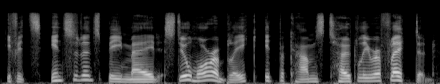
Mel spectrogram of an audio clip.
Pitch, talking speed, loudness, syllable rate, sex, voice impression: 145 Hz, 165 wpm, -21 LUFS, 5.5 syllables/s, male, masculine, adult-like, bright, clear, slightly halting, friendly, unique, slightly wild, lively, slightly kind, slightly modest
